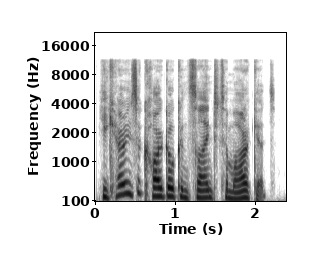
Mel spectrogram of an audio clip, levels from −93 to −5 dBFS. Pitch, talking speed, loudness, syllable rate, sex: 180 Hz, 175 wpm, -16 LUFS, 5.5 syllables/s, male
